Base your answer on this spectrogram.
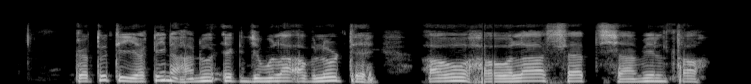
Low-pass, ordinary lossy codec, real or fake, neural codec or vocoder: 7.2 kHz; MP3, 48 kbps; real; none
